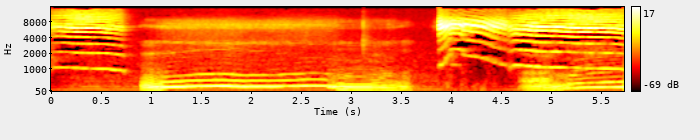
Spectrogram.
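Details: Boxer dog howling in response to a squeaky toy: a sharp high squeak opens, then a steady, low, sustained howl of about three seconds, a second squeak, and a new howl rising at the end.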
